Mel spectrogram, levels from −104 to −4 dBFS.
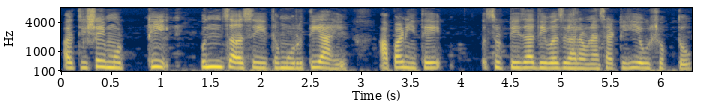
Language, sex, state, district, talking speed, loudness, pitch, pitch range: Marathi, female, Maharashtra, Dhule, 140 wpm, -17 LUFS, 245 Hz, 230-265 Hz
